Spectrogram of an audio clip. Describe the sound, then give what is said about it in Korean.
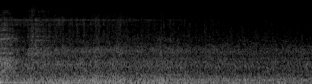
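A rough, hoarse vehicle engine runs steadily and close by in pitch darkness and silence, headlights on, a continuous low rumble with a gritty, noisy edge that holds an even level throughout, with no voices. “목쉰 듯한 엔진 소리는 어둠과 정적의 벽에 부딪혀 바로 우리의 귓가에서 부서지고”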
